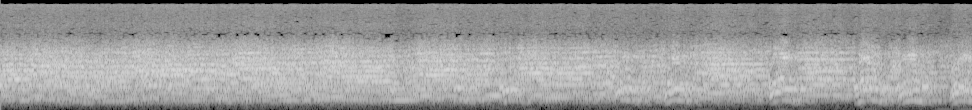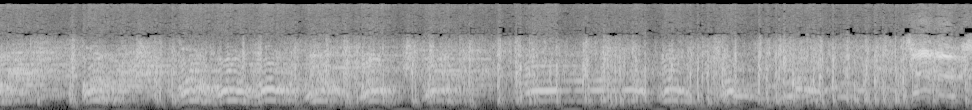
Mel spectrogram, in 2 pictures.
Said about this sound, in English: Listen, I tell you, I hear something. What in thunder? Ain't that a hound dog?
